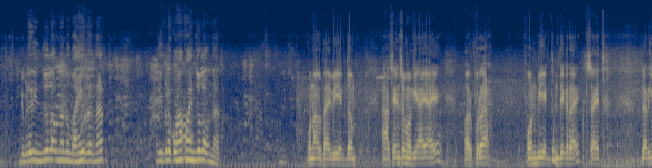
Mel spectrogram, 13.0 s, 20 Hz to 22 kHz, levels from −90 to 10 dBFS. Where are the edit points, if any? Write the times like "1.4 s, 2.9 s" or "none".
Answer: 6.0 s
